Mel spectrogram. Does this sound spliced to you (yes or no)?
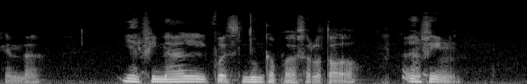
yes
